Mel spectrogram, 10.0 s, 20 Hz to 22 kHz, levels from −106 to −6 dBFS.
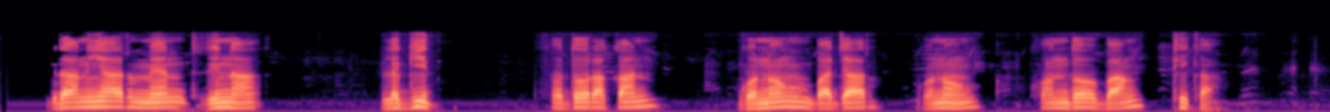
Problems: background sounds at intervals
